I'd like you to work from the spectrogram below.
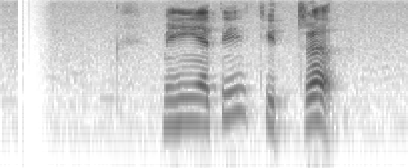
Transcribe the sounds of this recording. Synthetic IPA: meɦiæt̪it͡ɕiʈ̪rə

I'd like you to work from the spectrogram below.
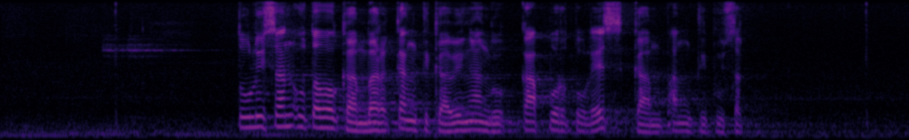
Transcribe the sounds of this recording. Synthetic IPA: t̪ulisanut̪ɔwɔɡ̥ä̤mbarkaŋd̪̥i̤ɡ̥a̤weŋaŋɡokapʊrt̪ulɪsɡ̥a̤mpaŋd̪̥i̤b̥usək̚

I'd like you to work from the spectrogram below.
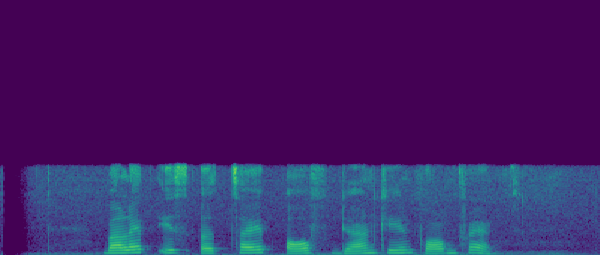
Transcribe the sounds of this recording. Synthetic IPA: balɛt̪isət̪ʰajp̚ʔɔfdankʰĩnfɔmfɹɛ̃ns

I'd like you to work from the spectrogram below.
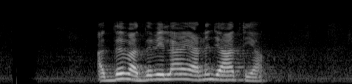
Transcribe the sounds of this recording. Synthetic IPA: ɐd̪ɐʋɐd̪ɐʋilaːjaːnɐd͡ʒaːt̪ja̰ː

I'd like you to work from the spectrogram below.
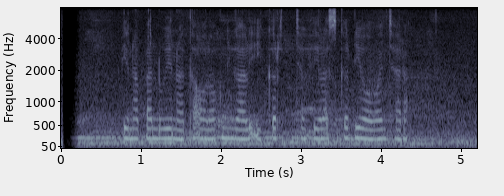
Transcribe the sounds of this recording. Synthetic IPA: pinapanluinat̪ʰaʔɔlɔkniŋɡalḭʔːkərt͡ʃakilaskɨrdiwawaɲt͡ʃaɾa

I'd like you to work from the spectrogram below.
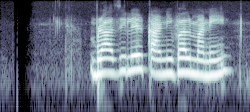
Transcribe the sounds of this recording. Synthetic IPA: bɾazileɾkaɾnibʱalmane

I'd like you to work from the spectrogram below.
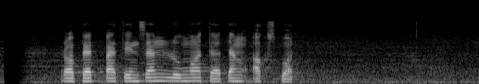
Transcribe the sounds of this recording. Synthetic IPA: rɔb̥ɛrt̪̚pat̪insənluŋɔd̪̥ä̤t̪əŋɔ̰kspɔt̪̚

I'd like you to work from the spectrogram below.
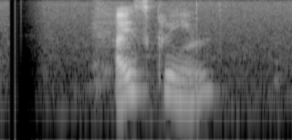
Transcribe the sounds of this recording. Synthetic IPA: ɐɪskɾĩːm

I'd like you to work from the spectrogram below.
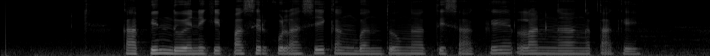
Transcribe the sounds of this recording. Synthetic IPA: kab̥ɪ̤nd̪uenikipasirkulasikaŋmba̤nt̪uŋat̪isa̰kelanŋaŋət̪a̰ke

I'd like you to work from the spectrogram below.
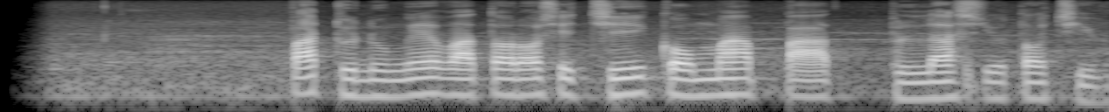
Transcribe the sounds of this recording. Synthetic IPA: pad̪̥ṳnuŋewat̪ɔɾɔsid̥ʒ̥i̤komapa̰t̪̚b̥ə̤lasjut̪ɔd̥ʒ̥i̤w

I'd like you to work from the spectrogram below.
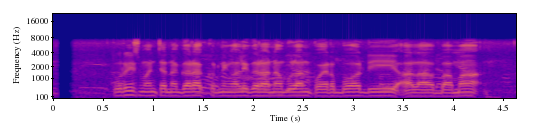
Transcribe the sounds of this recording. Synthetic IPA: t̪uɾɪsmaɲt͡ʃanəɡaɾakərniŋaliɡəɾanabulanpɔɛrbɔdia̰labama

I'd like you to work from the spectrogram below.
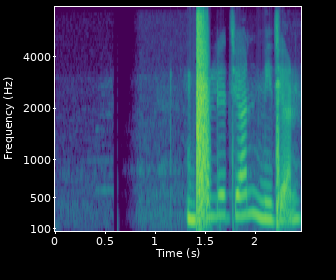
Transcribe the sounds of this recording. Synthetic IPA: bʱuled͡ʑanmid͡ʑa̰n

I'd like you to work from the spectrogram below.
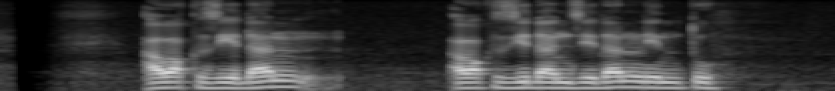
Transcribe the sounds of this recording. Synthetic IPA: ʔawakzian | ʔawak̚zidanzidanlint̪uh

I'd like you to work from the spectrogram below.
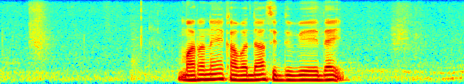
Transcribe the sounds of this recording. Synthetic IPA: maɾənəjəkaʋəd̪aːsid̪uʋieːd̪ɛj

